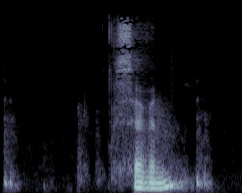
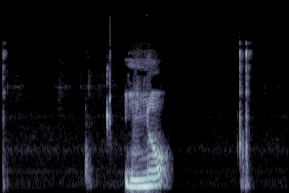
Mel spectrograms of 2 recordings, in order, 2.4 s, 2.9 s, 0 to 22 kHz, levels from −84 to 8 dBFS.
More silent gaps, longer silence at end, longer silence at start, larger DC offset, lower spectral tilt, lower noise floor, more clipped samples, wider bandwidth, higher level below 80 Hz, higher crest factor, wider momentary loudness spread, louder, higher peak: neither; about the same, 0.3 s vs 0.4 s; second, 0.05 s vs 0.85 s; neither; about the same, -6 dB/octave vs -6.5 dB/octave; second, -64 dBFS vs -72 dBFS; neither; first, 16 kHz vs 9.2 kHz; about the same, -56 dBFS vs -52 dBFS; about the same, 22 dB vs 18 dB; first, 21 LU vs 18 LU; second, -20 LUFS vs -15 LUFS; about the same, -2 dBFS vs 0 dBFS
